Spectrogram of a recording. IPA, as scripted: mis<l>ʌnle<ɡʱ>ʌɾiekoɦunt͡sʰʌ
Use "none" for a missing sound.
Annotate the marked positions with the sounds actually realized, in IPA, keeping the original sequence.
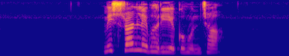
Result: r, bʱ

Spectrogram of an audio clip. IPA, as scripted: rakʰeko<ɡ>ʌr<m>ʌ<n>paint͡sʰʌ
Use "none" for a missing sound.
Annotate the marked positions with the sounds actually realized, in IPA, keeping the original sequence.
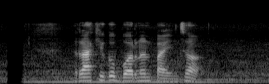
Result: b, n, n

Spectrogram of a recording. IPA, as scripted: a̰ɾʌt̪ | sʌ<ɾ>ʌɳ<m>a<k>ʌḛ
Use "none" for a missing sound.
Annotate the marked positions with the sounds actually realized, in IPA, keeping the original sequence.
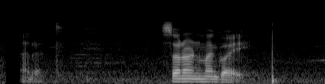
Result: ɾ, m, ɡ

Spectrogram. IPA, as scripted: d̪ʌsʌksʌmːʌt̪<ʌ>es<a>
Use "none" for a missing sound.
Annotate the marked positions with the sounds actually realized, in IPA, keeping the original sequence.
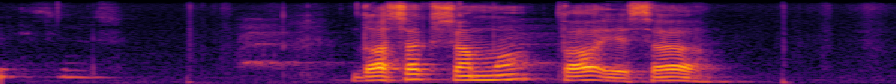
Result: ʌ, ʌ

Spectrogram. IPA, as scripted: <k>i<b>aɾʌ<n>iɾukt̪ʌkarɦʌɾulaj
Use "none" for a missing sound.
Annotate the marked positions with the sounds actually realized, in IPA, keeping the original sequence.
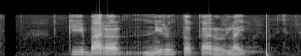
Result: k, b, n

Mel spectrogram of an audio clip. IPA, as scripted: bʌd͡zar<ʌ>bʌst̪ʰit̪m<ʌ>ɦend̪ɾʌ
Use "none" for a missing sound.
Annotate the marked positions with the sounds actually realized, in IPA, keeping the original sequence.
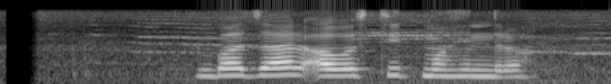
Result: ʌ, ʌ

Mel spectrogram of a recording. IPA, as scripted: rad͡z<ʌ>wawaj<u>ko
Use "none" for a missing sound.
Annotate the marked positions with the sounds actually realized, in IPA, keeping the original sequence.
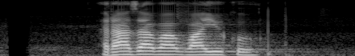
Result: a, u

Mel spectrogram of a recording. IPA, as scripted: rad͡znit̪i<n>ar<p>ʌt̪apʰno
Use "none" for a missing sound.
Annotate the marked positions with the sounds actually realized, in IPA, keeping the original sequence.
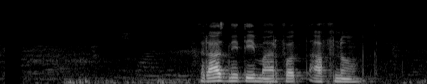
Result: m, pʰ

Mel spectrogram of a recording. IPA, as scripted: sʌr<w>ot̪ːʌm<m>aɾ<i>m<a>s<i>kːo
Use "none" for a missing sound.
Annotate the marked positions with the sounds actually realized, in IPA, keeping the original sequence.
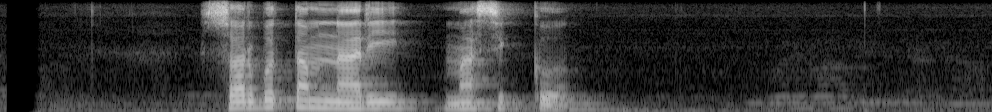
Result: b, n, i, a, i

